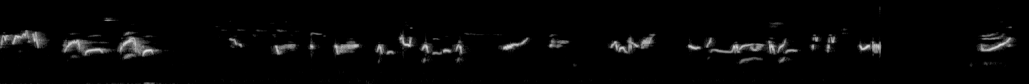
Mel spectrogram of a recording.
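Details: LeConte's thrasher song made of scattered short phrases, some wavering downward, others sharp upward chirps, delivered irregularly over ten seconds in quiet surroundings.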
